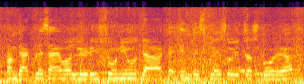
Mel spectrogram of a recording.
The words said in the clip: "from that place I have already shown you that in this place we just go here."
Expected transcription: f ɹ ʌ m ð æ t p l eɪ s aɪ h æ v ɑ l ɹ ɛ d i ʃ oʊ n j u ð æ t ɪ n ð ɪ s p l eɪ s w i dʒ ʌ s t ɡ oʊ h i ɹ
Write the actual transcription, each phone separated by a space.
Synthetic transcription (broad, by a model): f ɹ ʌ m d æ t p l eɪ s aɪ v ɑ l ɛ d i ʃ oʊ n j u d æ t ɪ n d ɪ s p l eɪ s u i dʒ ʌ s t ɡ oʊ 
